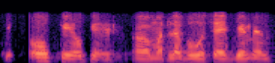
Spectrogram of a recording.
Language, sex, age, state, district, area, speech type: Sindhi, male, 18-30, Gujarat, Kutch, rural, conversation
